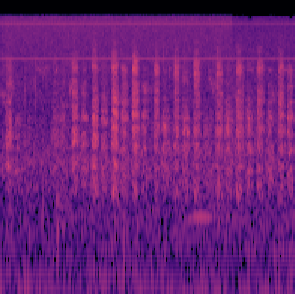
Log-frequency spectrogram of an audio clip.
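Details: Siberian Husky named Rocky, a playful pet dog, panting fast and steadily, roughly four quick breaths a second without pause, over soft background music.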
